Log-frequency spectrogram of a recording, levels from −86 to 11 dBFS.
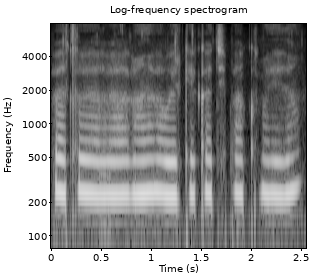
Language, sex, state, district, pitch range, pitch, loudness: Tamil, female, Tamil Nadu, Nilgiris, 230-240 Hz, 235 Hz, -12 LUFS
